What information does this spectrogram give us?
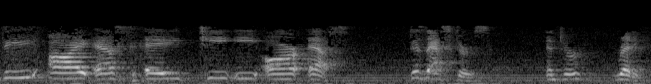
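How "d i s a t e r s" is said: slow letter-by-letter spelling. Acted. Jamie typing at the computer, slow spelling. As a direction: spell it out slowly.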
